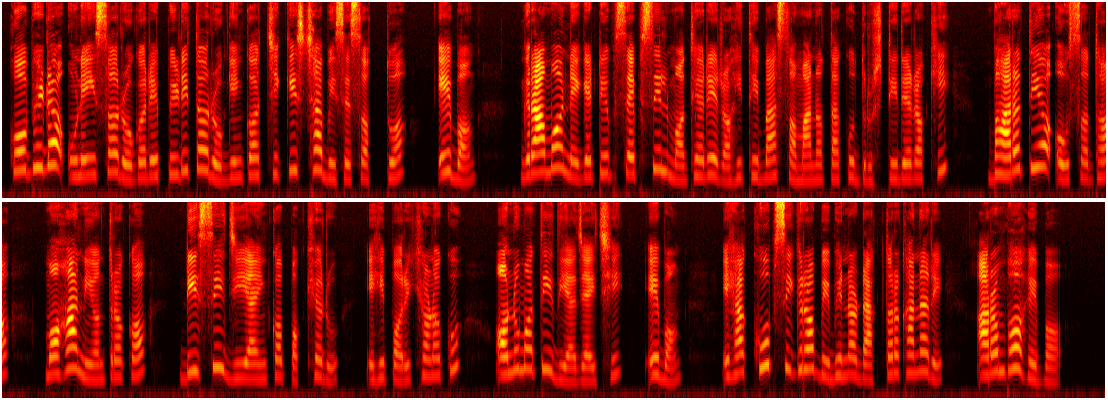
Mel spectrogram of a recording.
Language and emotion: Odia, neutral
